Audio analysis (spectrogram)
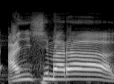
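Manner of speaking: "안심하라" said slow, high and firm; slow emphatic reading. Shown as a demonstration. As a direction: stretch out "안심하라" to stress it. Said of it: "자, 여기". ("안심하라"를 천천히 힘주어)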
